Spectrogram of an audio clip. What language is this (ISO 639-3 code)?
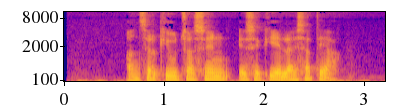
eus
